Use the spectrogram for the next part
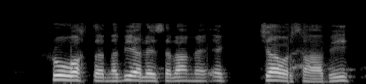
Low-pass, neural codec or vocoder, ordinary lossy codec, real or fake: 7.2 kHz; none; Opus, 16 kbps; real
